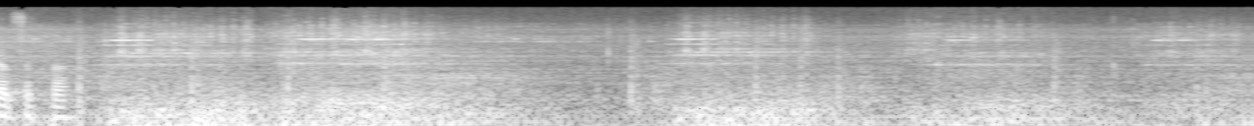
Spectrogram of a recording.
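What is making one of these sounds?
Footsteps shuffle slowly across a hard floor.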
